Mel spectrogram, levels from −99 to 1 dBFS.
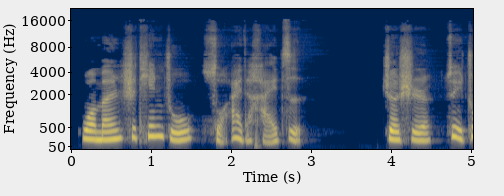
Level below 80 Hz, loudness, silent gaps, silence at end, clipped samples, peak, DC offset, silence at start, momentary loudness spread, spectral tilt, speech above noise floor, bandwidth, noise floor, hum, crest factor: -66 dBFS; -21 LUFS; none; 0 s; under 0.1%; -2 dBFS; under 0.1%; 0.15 s; 11 LU; -5.5 dB/octave; over 70 dB; 14.5 kHz; under -90 dBFS; none; 18 dB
